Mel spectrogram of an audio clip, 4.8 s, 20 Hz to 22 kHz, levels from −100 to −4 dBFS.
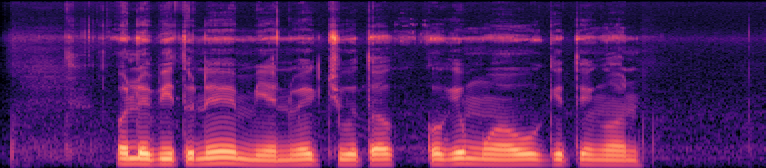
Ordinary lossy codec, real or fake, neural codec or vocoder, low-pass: none; real; none; none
